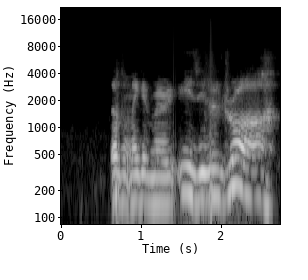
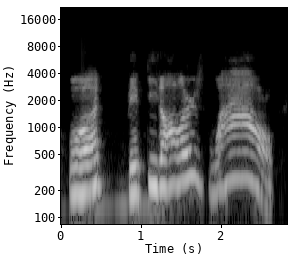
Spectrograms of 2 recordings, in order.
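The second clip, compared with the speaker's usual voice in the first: higher, louder, excited what and wow; like the numbers just jumped out at you; excited disbelief; 9 semitones higher, 4 dB louder, much slower than usual. Retold or imitated. Telling a friend on the phone about the scratcher, high excited disbelief. Retelling finding a fifty.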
